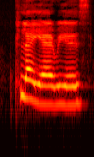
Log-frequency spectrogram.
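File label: "play areas", British English; PictureDictionary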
